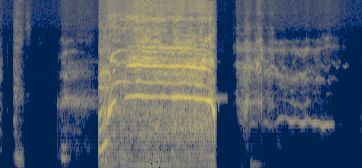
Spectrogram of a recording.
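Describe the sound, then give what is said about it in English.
A loud, shrill human squeal lasting about a second and a half, strained and pig-like, followed by softer high-pitched whining sounds, with brief faint noises just before it. “It sounds so much like a pig squeal.”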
